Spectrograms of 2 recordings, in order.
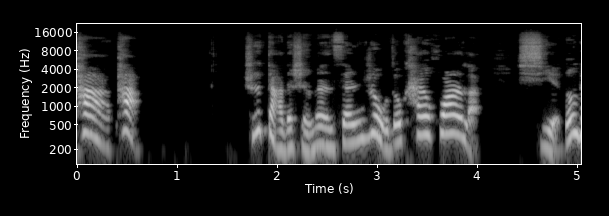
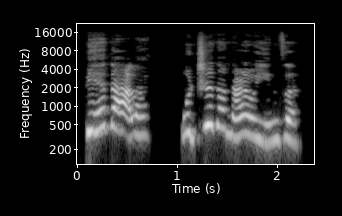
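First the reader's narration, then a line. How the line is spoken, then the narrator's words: Shout. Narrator (Chinese): 沈万三喊了一句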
